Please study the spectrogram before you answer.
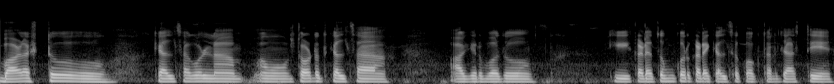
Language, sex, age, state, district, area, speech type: Kannada, male, 18-30, Karnataka, Chikkaballapur, rural, spontaneous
